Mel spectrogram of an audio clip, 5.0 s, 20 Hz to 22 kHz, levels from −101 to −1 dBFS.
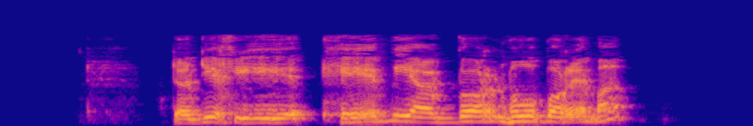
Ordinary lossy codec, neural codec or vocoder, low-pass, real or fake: MP3, 64 kbps; codec, 16 kHz, 16 kbps, FreqCodec, larger model; 7.2 kHz; fake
